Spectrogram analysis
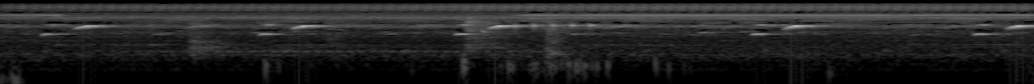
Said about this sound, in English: Before we go, we leave you in Las Marias, Puerto Rico, in the company of Coqui frogs.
